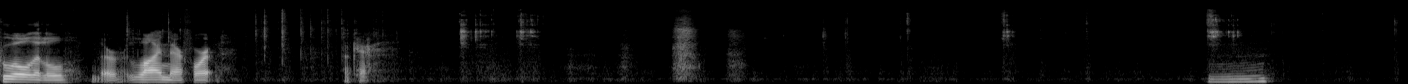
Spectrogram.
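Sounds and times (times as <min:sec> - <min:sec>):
plastic pieces clicking: 0:02.4 - 0:05.4
person humming: 0:12.1 - 0:12.8.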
